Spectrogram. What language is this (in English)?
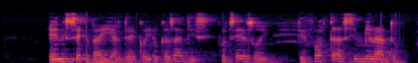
Esperanto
